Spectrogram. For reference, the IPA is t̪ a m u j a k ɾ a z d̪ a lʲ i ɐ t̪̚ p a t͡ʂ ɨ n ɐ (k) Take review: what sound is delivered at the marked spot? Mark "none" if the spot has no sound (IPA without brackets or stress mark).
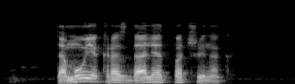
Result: k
